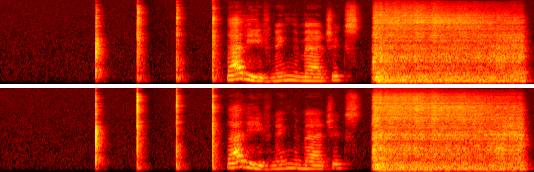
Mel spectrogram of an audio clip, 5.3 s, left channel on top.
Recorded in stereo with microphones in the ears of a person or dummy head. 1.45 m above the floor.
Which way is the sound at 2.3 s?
25° left (ahead or behind).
